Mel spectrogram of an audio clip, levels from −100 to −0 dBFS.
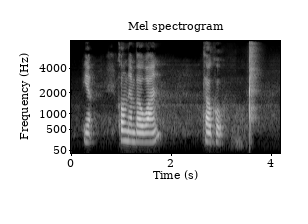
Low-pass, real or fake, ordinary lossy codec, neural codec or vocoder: none; fake; none; codec, 16 kHz, 4 kbps, X-Codec, WavLM features, trained on Multilingual LibriSpeech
